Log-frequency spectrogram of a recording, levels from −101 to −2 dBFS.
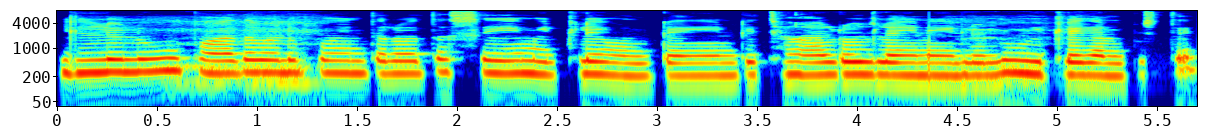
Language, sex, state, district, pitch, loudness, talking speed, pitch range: Telugu, female, Telangana, Karimnagar, 240 Hz, -19 LUFS, 115 wpm, 225-255 Hz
